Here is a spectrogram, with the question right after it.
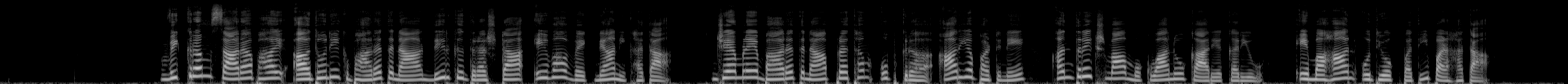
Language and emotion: Gujarati, neutral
